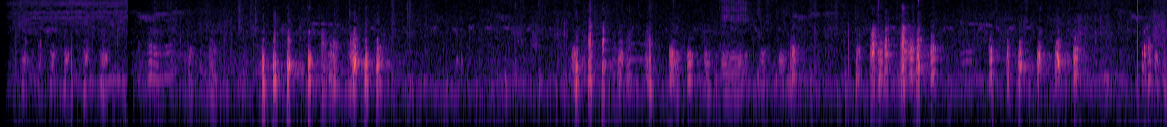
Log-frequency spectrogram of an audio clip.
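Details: Desi (native) rooster: short clucks, soft hum and rustle first, then bursts of quick, clipped clucks in loose runs of three to six, pausing between bouts, with a brief faint noise near the middle.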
